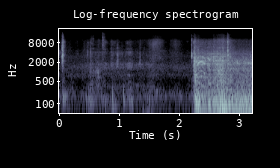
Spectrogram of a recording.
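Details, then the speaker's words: Ford 6.9/7.3 IDI diesel, Stanadyne DB2 pump, after replacing the fuel shutoff solenoid and bleeding air, restarted after a key-off shutdown test: silence, then it catches at once into a steady, even clatter; clean healthy start. "fires right back up it's beautiful"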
